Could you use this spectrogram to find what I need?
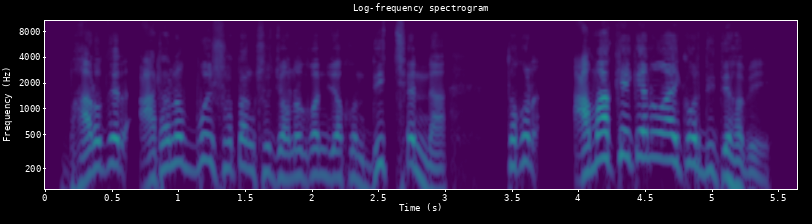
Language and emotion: Bengali, angry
